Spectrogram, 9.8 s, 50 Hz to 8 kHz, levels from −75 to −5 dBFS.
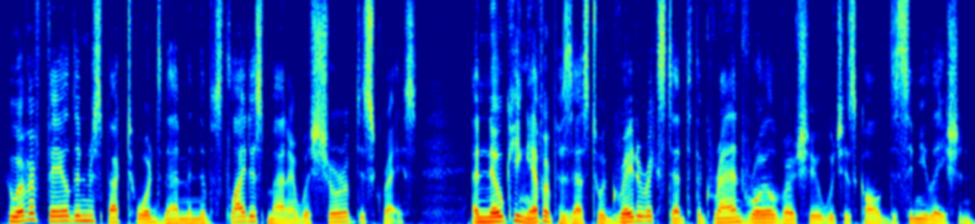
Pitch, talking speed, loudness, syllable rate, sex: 135 Hz, 190 wpm, -20 LUFS, 5.5 syllables/s, male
